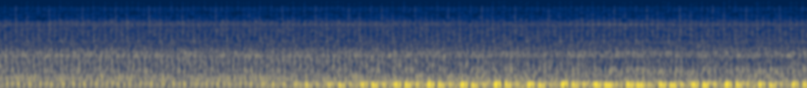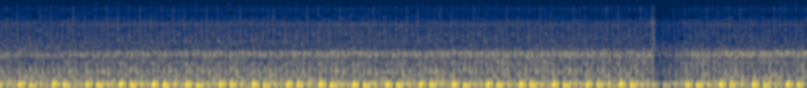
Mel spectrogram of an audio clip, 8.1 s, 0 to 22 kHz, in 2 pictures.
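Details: BMW E90 325d/330d M57 diesel idling after the accessory belt was replaced with the original-type belt: even idle with a steady two-per-second beat and no squeal or chirp; noise gone, though it may return.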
